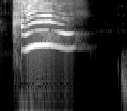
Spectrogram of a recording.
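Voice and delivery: very high, loud mock girlish shriek; hammed-up panicked squeal; mock scream. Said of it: "she starts screaming and blubbering".

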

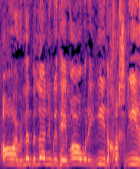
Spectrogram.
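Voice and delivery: acted burst of happy recognition; delighted reminiscing. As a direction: recall an old friend with delight. Acted rabbi fondly recalls old study partner.

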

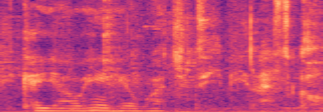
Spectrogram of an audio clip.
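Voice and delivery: hushed aside to camera; whispering. Real, not acted. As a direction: whisper so nobody hears. Hidden prank setup to camera.

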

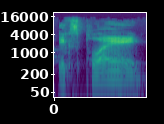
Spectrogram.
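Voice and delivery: "explain" slow, stress on the second syllable; model word. Shown as a demonstration. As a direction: stretch "explain" as ik-SPLEIN. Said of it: "한 번 더".

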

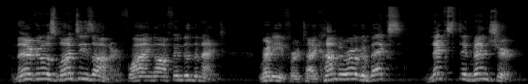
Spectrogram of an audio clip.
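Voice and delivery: punchy vintage newsreel read; newsreel announcer. Acted. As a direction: sell it like a 1930s Movietone narrator. Newsreel narrator outro.

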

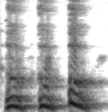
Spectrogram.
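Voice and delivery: high, loud monkey hoots; monkey chatter. Acted. Monkeys greet the puppy with loud high hoots. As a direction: hoot like cheeky monkeys. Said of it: "they chattered".

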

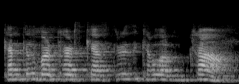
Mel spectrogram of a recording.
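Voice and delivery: rapid tongue twister in one run. Shown as a demonstration. Teacher models the last tongue-twister round for students, rapidly. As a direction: rattle the tongue twister off without pausing. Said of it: "তারপর আবার আরো দ্রুত".

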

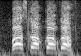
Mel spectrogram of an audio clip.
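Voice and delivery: high, loud hurried summons; repeated urgent call. Real, not acted. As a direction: shout him over urgently. Calling the boyfriend over.

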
